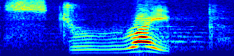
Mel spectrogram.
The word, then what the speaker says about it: stripe: and it says S-T-R-I-P-E, stripe. The E tells the I to say its own name, and so we have stripe.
